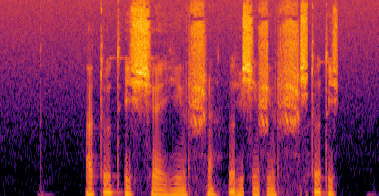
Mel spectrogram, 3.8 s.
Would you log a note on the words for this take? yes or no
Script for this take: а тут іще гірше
yes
